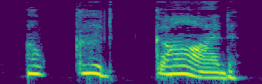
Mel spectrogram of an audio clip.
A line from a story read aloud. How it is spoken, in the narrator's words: I groaned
